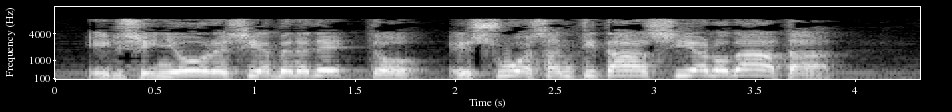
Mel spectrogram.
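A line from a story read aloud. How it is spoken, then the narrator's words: Loud, clear voice. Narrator (Italian): disse con voce alta e chiara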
